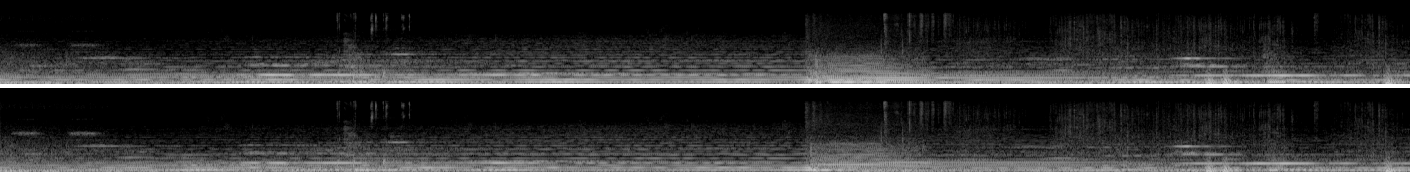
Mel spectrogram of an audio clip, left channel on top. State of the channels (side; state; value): both; normal; correlation 0.46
